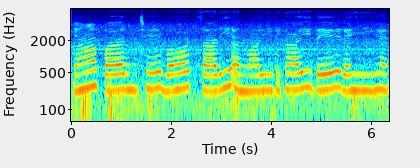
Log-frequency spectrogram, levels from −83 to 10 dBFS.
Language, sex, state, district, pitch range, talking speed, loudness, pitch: Hindi, female, Madhya Pradesh, Katni, 230-250 Hz, 95 wpm, -15 LUFS, 235 Hz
